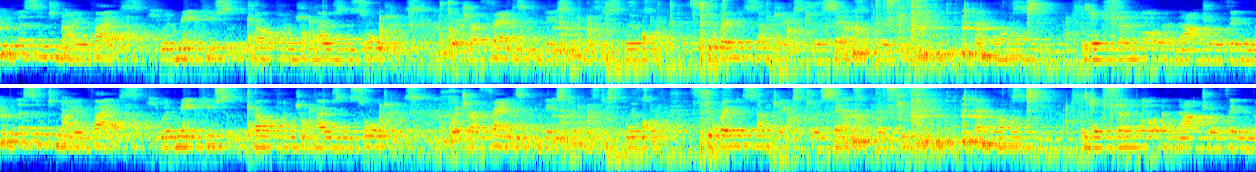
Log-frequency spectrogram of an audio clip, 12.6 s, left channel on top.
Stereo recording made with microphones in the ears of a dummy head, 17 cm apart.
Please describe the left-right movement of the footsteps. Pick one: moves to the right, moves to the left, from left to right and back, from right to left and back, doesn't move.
from right to left and back.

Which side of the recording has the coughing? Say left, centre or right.
right.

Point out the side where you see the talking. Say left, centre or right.
right.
